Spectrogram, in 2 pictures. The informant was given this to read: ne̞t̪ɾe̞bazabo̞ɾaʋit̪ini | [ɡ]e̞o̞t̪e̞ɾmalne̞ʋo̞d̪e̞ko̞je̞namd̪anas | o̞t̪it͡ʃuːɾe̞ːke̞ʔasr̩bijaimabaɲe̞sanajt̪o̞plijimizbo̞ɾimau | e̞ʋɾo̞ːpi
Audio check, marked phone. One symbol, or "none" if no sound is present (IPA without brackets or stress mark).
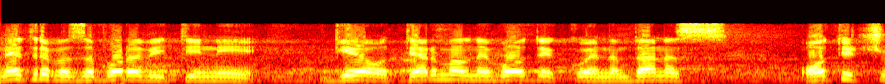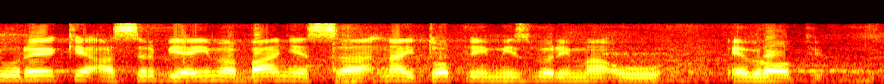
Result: ɡ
